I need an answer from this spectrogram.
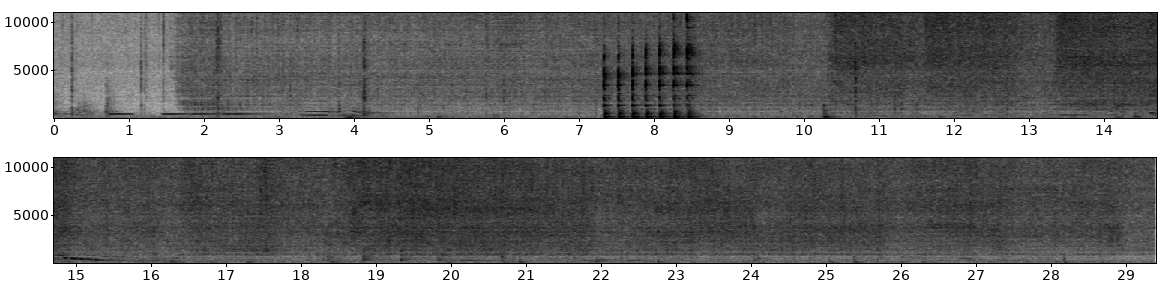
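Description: Shredded chicken frying in a nonstick pan, sizzling steadily while a spoon stirs and scrapes it through the added Greek yogurt; the sizzle grows louder about ten seconds in. About seven seconds in comes a quick run of six or seven sharp, ringing taps.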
